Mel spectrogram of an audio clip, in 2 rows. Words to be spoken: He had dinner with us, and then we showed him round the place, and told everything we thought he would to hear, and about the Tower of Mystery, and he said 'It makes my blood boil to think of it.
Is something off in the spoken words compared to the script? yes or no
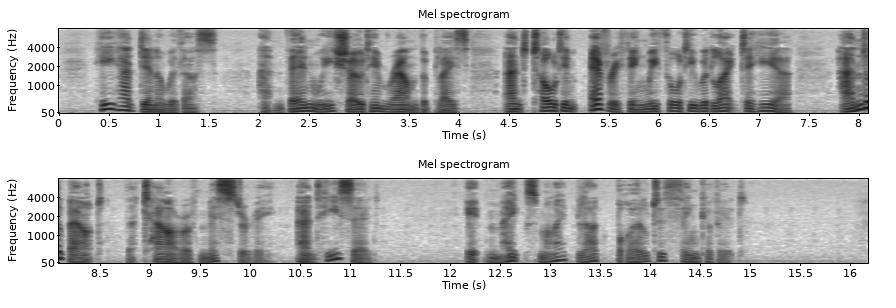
yes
